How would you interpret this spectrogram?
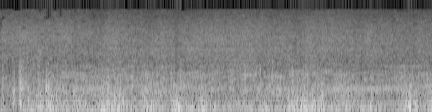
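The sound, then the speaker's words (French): A steady low rumble of the engine of the huge container ship CMA CGM Jacques Saadé as it enters the port of Le Havre, beneath gusting wind buffeting the microphone, a continuous, fairly loud maritime ambience with no voices. “On embarque dans la rade du Havre quand soudain, l'immense silhouette du CMA-CGM Jacques Saadé fait son entrée dans le port.”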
